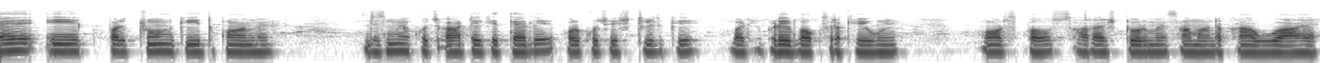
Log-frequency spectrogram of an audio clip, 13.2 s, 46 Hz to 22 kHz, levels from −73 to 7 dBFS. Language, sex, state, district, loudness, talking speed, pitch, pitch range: Hindi, male, Bihar, Gaya, -21 LUFS, 130 wpm, 140 Hz, 140-150 Hz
